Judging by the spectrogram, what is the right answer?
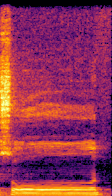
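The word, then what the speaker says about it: ص: Cara bacanya seperti ini. Shad. Nah, jadi di belakangnya itu ada huruf dal. Nah, huruf dal yang qalqalah shad. Nah, berapa harakat? Berapa panjangnya? Ya, ini warna ungu. Enam harakat.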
